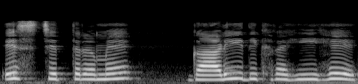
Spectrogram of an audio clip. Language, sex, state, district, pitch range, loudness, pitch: Hindi, female, Madhya Pradesh, Bhopal, 230-255 Hz, -15 LUFS, 245 Hz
